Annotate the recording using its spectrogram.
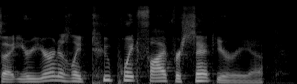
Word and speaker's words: urea: And something called, if I'm pronouncing it correctly, it's four letters, so hopefully I am, urea, U-R-E-A. Urea. – That sounds about right.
